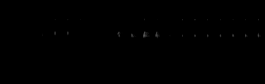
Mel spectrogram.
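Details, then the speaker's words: Tandem Mobi insulin pump filling the infusion set during a site change, pump held upright with the pump button pressed: faint, crisp, evenly spaced clicks about seven per second as insulin goes through the tubing; normal priming. "so you can hear that clicking that's the insulin going through the tubing"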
